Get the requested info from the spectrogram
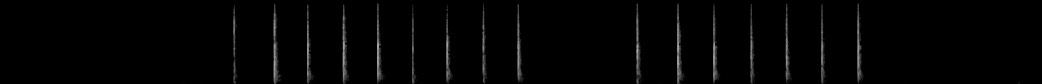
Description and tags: Claps03 FF052
One person clapping. Slight tinny quality, medium to fast tempo, low energy
clap-varations, Claps, clapping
